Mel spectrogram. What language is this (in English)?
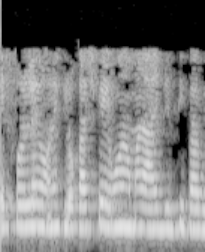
Bangla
